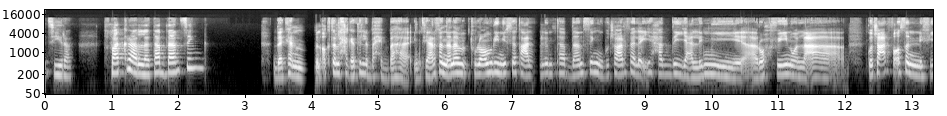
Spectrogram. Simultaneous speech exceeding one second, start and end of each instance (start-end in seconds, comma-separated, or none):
none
